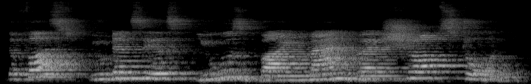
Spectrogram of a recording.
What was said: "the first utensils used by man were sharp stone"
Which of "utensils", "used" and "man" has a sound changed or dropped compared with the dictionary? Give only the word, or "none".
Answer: utensils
